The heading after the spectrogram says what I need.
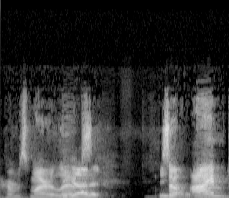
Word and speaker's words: Hermsmeyer: geographically about where Josh Herms me did I pronounce that correctly Herms Meer lives got it so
